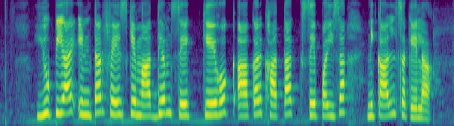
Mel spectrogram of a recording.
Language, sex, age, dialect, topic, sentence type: Maithili, female, 36-40, Eastern / Thethi, banking, statement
